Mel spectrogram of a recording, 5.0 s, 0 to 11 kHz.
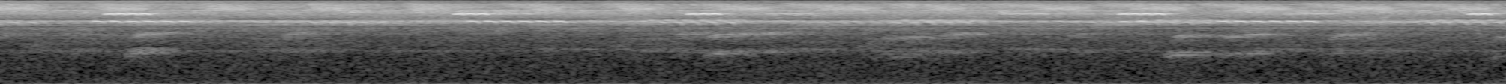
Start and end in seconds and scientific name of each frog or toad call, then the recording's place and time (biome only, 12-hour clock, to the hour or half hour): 0.4	0.8	Boana albomarginata
2.2	5.0	Boana albomarginata
Atlantic Forest, ~10pm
